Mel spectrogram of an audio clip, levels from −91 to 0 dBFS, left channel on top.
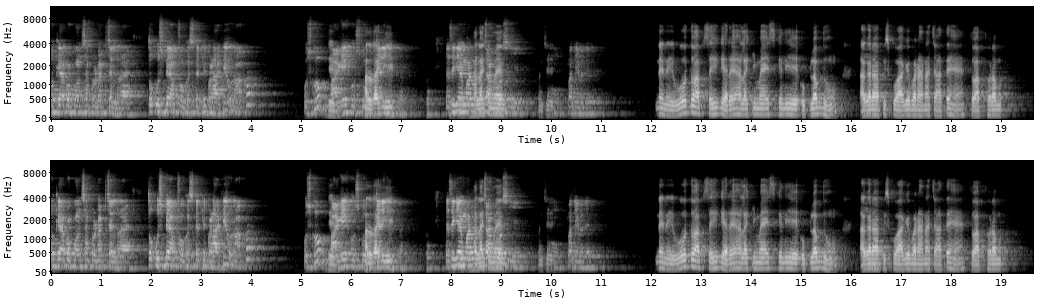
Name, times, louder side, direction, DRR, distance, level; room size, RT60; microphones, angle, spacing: voice 1, 0.0-1.6 1.9-4.1 5.1-7.0 7.5-7.6 7.9-9.4 9.9-10.8 16.2-16.4, right 3 dB, 85° right, 3 dB, 2.3 m, -28 dB
voice 2, 6.3-6.8 8.1-9.1 9.8-10.1 12.1-15.7 16.2-19.0, left 1 dB, 5° left, 10 dB, 0.4 m, -25 dB
15.0 x 8.0 x 5.4 m, 1.0 s
head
